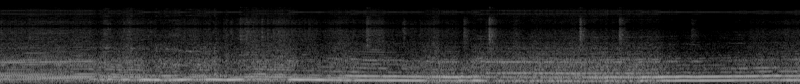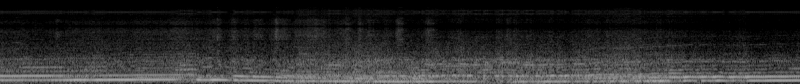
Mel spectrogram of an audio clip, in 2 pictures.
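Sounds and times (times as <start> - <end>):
race car engine revving: 0.0 - 16.0.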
